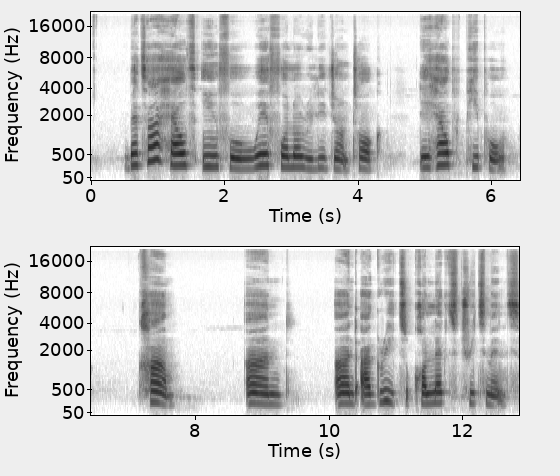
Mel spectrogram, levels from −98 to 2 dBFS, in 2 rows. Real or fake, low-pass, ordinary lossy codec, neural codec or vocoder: real; none; none; none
